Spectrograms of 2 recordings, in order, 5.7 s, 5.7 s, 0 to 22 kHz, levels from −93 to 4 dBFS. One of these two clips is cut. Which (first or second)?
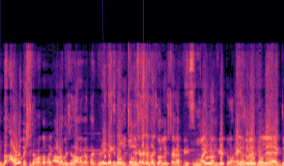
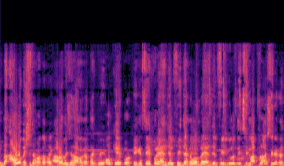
first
